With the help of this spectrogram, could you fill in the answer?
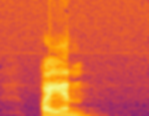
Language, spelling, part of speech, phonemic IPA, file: Tamil, பயன், noun, /pɐjɐn/, Ta-பயன்.ogg
- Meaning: 1. use, benefit 2. result (of an action); consequence 3. meaning, signification 4. wealth 5. width, breadth, extent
